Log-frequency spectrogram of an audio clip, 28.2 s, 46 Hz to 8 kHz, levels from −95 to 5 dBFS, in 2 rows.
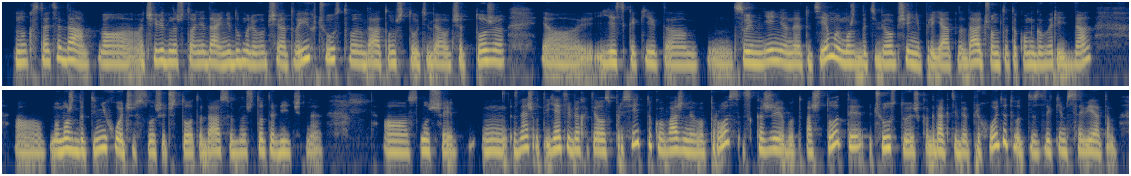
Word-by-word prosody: Ну, 195 0 +2
кстати, 200 +4 -2
да, 210 -6 +2
а, 185 -1 0
очевидно, 200 +1 +2
что 190 0 -7
они, 185 +1 0
да, 190 0 +1
и - - -1
не 180 +2 +2
думали 195 0 +2
вообще 180 0 -2
о 175 - 0
твоих 200 +9 +2
чувствах, 205 -5 -1
да, 185 - +1
о 185 - 0
том, 185 +1 -1
что 190 +1 -5
у - - +1
тебя 175 - -2
вообще-то 170 -1 -4
тоже, 205 0 +3 0.5
э, 90 -1 -2
есть 190 +1 +1
какие-то, 170 -2 -2
м, 175 +1 -5
свои 190 0 +4
мнения 200 +2 +3
на 180 +1 +2
эту 180 0 -1
тему. 240 - +4
И, 230 - +5
может 185 -1 +3
быть, 170 - -1
тебе 180 0 0
вообще 185 +2 +1
неприятно, 165 - -1
да, 190 +2 +2
о 200 - +3
чём-то 175 0 -2
таком 175 +1 -1
говорить, 175 0 -1
да. 180 +7 0 0.6
А 85 0 -3
а, - - -5
может 190 +2 +4
быть, 185 -1 +1
ты - - -3
не 220 +3 +4
хочешь 185 -5 +1
слушать 170 -1 -4
что-то, 170 -1 -2
да, 170 - +1
особенно 175 -1 -2
что-то 185 +1 -2
личное. 175 0 -3 0.8
А. 180 -2 +1
Слушай, 185 0 -1 0.3
м, 190 -1 +1
знаешь, 215 +6 +2
вот - - -6
я 215 +2 +5
тебя 200 -2 +2
хотела 190 0 +1
спросить 220 - -1
такой 235 -9 -1
важный 195 -1 +3
вопрос. 205 - 0
Скажи 200 0 +1
вот, - - -5
а 180 - +1
что 240 - +2
ты 235 -6 0
чувствуешь, 220 -4 +1
когда 190 -1 +2
к 175 - -10
тебе 175 -1 0
приходят 225 - +1
вот 235 - 0
за 170 -2 -3
таким 185 0 -1
советом? 180 -2 -1
185 Hz, 175 wpm, -23 LUFS, 175-200 Hz, 0.8 s, И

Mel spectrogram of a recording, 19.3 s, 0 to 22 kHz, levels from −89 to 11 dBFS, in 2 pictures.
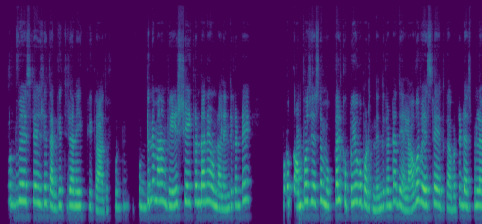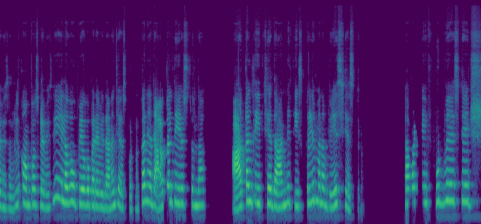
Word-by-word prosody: Food 270 -4 -5
వేస్టేజ్‌ని 295 -3 +1
తగ్గిచ్చడానికి 230 0 -1
కాదు. 165 0 -2
Food 225 -1 -11 0.3
ఫుడ్‌ని 260 +8 -2
మనం 310 -1 +3
వేస్ట్ 255 +3 0
చేయకుండానే 290 +1 +2
ఉండాలి. 205 -5 0
ఎందుకంటే, 240 +7 -3 0.8
ఇప్పుడు 270 +2 0
కంపోస్ట్ 295 +7 +3
జేస్తె 285 +3 0
మొక్కలకి 300 +6 +1
ఉపయోగపడుతుంది. 265 -8 +1
ఎందుకంటే, 240 +4 -2
అది 255 - +1
ఎలాగో 180 - +2
వేస్టయ్యేది 250 -1 +2
కాబట్టి, 195 +7 -4
డస్ట్‌బిన్‌లో 235 0 0
వేసే 195 -1 -9
బదులు 245 +6 -7
కంపోస్ట్‌లో 250 -2 0
వేసి 210 +12 -7
ఎలాగో 285 0 +4
ఉపయోగపడే 245 -3 +2
విధానం 205 +4 -1
చేసుకుంటున్నాం. 190 -3 -9
కానీ, 295 0 +2
అది 240 - +4
ఆకలి 290 -1 -1
తీరుస్తుందా? 260 -3 -2 0.7
ఆకలి 300 -1 +3
తీర్చేదాన్ని 255 -2 +2
తీసుకెళ్లి 230 +6 -3
మనం 265 -2 0
వేస్ట్ 250 +4 -1
చేస్తున్నాం. 190 -3 -10 0.8
కాబట్టి, 275 +2 -2 0.2
ఫుడ్ 275 -1 -2
వేస్టేజ్ 300 -2 -2
255 Hz, 135 wpm, -22 LUFS, 230-285 Hz, 0.8 s, ఎలాగో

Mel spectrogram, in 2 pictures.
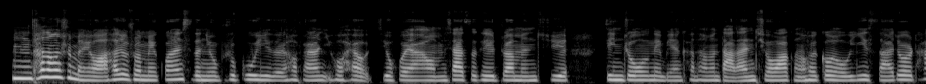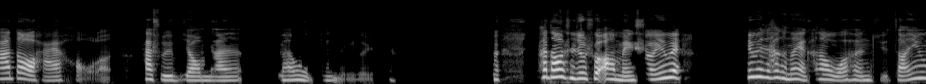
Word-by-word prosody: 嗯， 275 -1 +5
他 310 +6 +2
当 335 -1 +6
时 310 - -1
没 215 -8 0
有 190 - -2
啊， 180 0 +1
他 225 - 0
就 235 - +1
说： 220 -1 -1
“没 200 -1 -2
关 220 +4 -2
系 235 - -13
的， 200 - -1
你 195 - -2
又 195 - -3
不 185 - -21
是 215 - -4
故 220 +1 -4
意 205 -1 -1
的， 190 -1 -6
然 185 - -6
后 205 - -6
反 195 -1 -4
正 195 - -7
以 200 - -13
后 205 0 -6
还 205 0 -4
有 185 -3 -3
机 200 - -7
会 195 +1 -5
啊， 190 0 -3
我 185 - -3
们 190 +1 -6
下 210 +1 +1
次 205 0 -9
可 205 - -7
以 195 - -1
专 195 +1 -2
门 190 0 -4
去 195 -1 -4 0.4
金 205 -1 -1
州 200 -1 -1
那 200 -1 -4
边 180 0 -8
看 205 +3 -11
他 200 0 -6
们 195 0 -4
打 175 -3 -2
篮 175 +4 -2
球 190 0 -5
啊， 190 0 +1
可 190 - -13
能 180 - -4
会 200 - -1
更 210 +2 -3
有 185 -1 -4
意 210 +2 -4
思 195 - -11
啊。” 190 0 -4
就 215 +1 -2
是 210 - -1
他 255 +5 +1
倒 265 -5 +4
还 185 -2 -3
好 195 - -15
了， - - -13 0.3
他 240 - +5
属 215 -4 -3
于 195 - +2
比 190 +2 -11
较 190 -2 +1
蛮 180 +1 -3 0.4
蛮 200 +1 -2
稳 195 -4 -1
定 190 -1 -10
的 - - -18
一 - - -22
个 - - -21
人。 - - -23
嗯。 - - -19 1.2
嗯， - - -19
他 345 - +5
当 345 +1 +10
时 290 - +4
就 270 0 +5
说 - - +5
哦 245 -1 +8
没 195 -2 +2
事 205 - -8
儿， 235 - +3
因 295 - +5
为 325 -2 +9 0.7
因 340 - +5
为 355 -1 +6
他 315 0 +3
可 280 - +2
能 245 0 +2
也 225 - +2
看 240 +5 -8
到 230 - +3
我 190 -2 0
很 200 -1 -2
沮 185 - -17
丧， 200 +1 0
因 275 - +1
200 Hz, 345 characters per minute, -21 LUFS, 190-225 Hz, 1.2 s, 当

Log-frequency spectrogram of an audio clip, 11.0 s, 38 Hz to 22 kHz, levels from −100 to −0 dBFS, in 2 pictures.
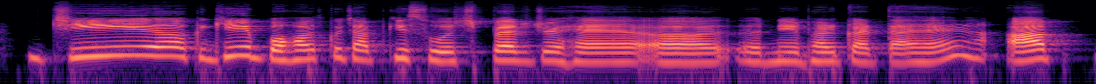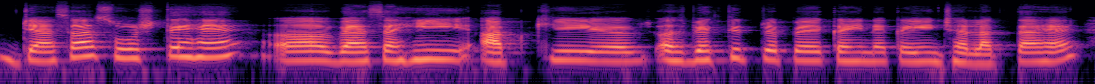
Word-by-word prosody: जी। 280 +2 -6 0.4
अ, 315 -1 +4 0.2
ये 325 +1 +3
बहुत 245 +1 +3
कुछ 285 -2 -7
आपकी 245 +2 -2
सोच 220 -4 -4
पर 230 -1 +5
जो 225 - -3
है 205 -1 +2 0.2
अ 195 +1 -1
अ, - - -5
निर्भर 215 0 -3
करता 200 -2 -2
है, 235 +9 -4
आप 260 +4 +7 0.3
जैसा 235 +7 +3
सोचते 280 -1 -2
हैं 295 +1 +2 0.2
अ, 225 0 +1
वैसा 215 +2 +3
ही 240 +2 -1 0.3
आपके 225 +3 0
अ, 215 +2 -2
व्यक्तित्व 250 +2 -3
पे 225 -1 0
कहीं 215 -1 -3
न 215 - -3
कहीं 210 0 -2
झलक्ता 185 -1 -2
है। 220 - 0
230 Hz, 170 wpm, -24 LUFS, 215-260 Hz, 0.4 s, आप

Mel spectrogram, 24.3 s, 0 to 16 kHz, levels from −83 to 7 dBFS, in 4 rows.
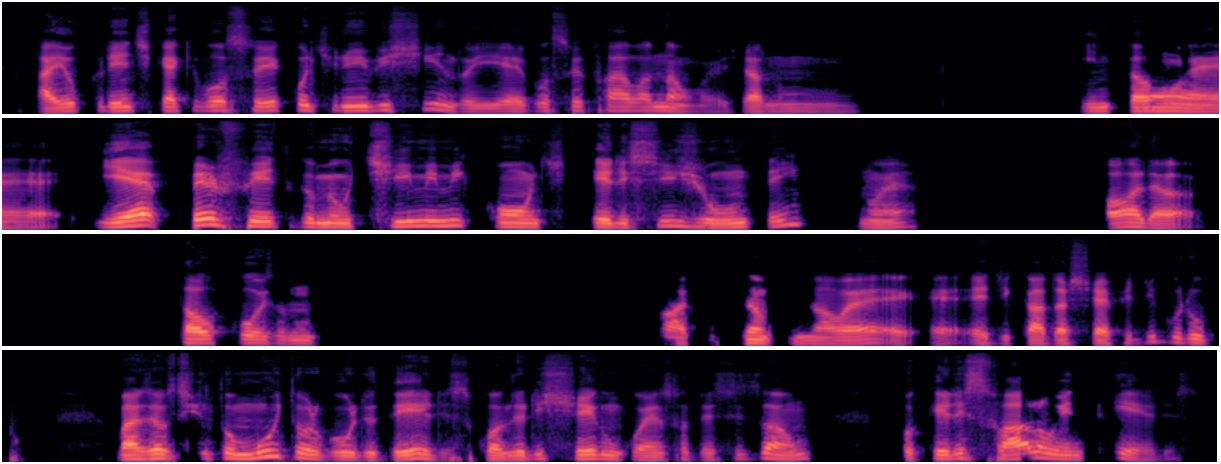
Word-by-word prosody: Aí 105 +3 +1
o 125 - -2
cliente 125 0 -3
quer 125 - +2
que 140 - -19
você 135 -1 -2
continue 140 -2 -2
investindo, 150 -5 -6
e 105 +1 -6
aí 105 - -2
eh - - -5
você 125 +5 -10
fala: 135 -3 -4
"Não", 105 -6 -4 0.2
já 100 - -1
não 105 -1 -15 1.2
Então 115 0 +1
é 105 -1 -3 0.2
e 135 +3 +6
é 180 +3 +11 0.2
perfeito 150 -6 +5
que 130 - -3
o - - +1
meu 120 0 +4
time 150 +6 +2
me 170 +2 +1
conte, 130 -5 0
eles 120 -1 +3
se 160 +1 -5
juntem, 125 - -1 0.3
não 110 -1 -4
é, 120 +4 -7 1.0
olha, 120 -6 +2 1.0
tal 120 0 +6
coisa 120 -2 -3
no 110 0 -6 1.7
Claro. - - -1
A - - -41
decisão 115 -1 +1
final 105 0 -1
é 470 - 0
é - - -7
é - - -4
de - - -15
cada - - 0
chefe - - -2
de - - -12
grupo, 135 -8 -6 0.4
mas 120 0 +6
eu 140 0 +7
sinto 150 +2 -3
muito 170 +6 +3
orgulho 110 -6 +1
deles, 120 -2 +1
quando 115 -1 0
eles 130 +3 -1
chegam 130 -1 +1
com 110 - -4
essa 105 0 -5
decisão, 120 +4 -3 0.4
porque - - -4
eles 145 +4 0
falam 145 +4 +5
entre 120 -2 -3
eles. 100 0 -7
125 Hz, 160 wpm, -23 LUFS, 110-145 Hz, 1.7 s, é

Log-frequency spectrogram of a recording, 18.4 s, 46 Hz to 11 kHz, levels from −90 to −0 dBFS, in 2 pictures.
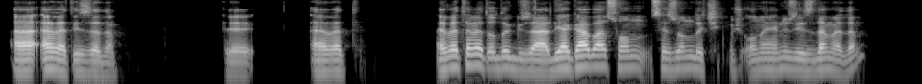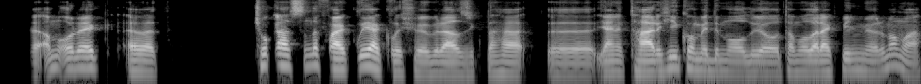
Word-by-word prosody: Eee, 110 0 +8
evet, 125 -3 +5
izledim. 105 -4 -2 1.1
Eee 100 0 -3 0.6
Evet. 110 0 0 0.9
Evet 140 +6 +2
evet, 160 -4 +1
o 125 0 -4
da 135 - -1
güzeldi. 115 -2 +3
Ya, 130 0 +6
galiba 150 +2 +5
son 140 -1 0
sezonu 130 +1 0
da 125 - -4
çıkmış, - - -7
onu 115 +3 -8
henüz 120 +1 -6
izlemedim. 115 -1 -3 0.9
E, - - -4
ama - - -5
oraya 135 +1 +1 0.3
Evet. 105 -2 -1 1.0
Çok 160 +1 -2
aslında 155 0 +4
farklı 120 +1 +4
yaklaşıyor 100 -7 0
birazcık 95 -1 -1
daha, 95 0 -2 0.3
eee, 90 0 -6
yani, 105 0 -1
tarihî 105 +5 +3
komedi 115 -4 -6
mi 105 - -15
oluyor? 100 -1 -5
Tam 100 +1 -9
olarak 105 0 0
bilmiyorum 115 +2 -8
ama 95 -13 -6
110 Hz, 125 wpm, -25 LUFS, 100-130 Hz, 1.1 s, Eee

